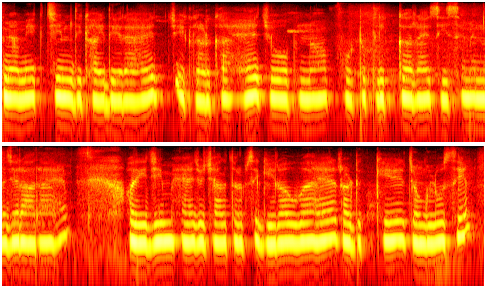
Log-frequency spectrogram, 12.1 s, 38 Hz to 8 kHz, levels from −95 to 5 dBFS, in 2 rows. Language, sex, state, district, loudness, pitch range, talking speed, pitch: Hindi, female, Bihar, East Champaran, -16 LUFS, 195-210 Hz, 190 wpm, 205 Hz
